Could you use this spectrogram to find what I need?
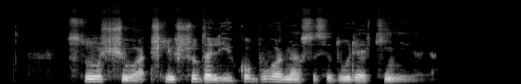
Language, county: Lithuanian, Vilnius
